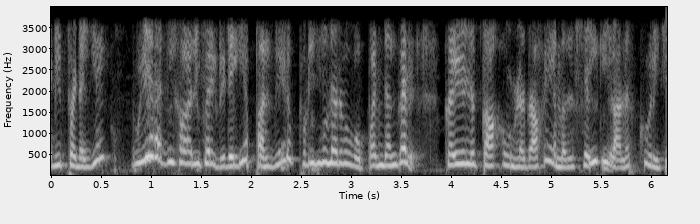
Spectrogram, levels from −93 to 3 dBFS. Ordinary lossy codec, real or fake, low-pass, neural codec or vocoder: none; fake; 3.6 kHz; codec, 24 kHz, 1.5 kbps, HILCodec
